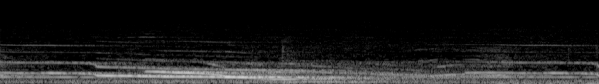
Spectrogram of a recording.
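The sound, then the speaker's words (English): Several wolves howl together in long, overlapping wails that rise and slowly slide downward, steady and fairly loud for the whole stretch, with no voices present. “The wolves.”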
